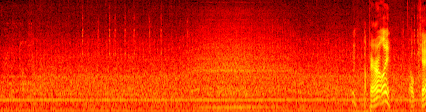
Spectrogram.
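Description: A harvester engine hums steadily.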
